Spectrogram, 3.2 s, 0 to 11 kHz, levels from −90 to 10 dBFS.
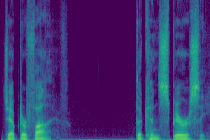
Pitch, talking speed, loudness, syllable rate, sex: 85 Hz, 75 wpm, -18 LUFS, 4.0 syllables/s, male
